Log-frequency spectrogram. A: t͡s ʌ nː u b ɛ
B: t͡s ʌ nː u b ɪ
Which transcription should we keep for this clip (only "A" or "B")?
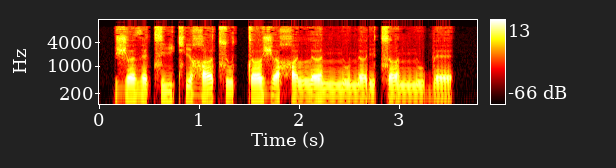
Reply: A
